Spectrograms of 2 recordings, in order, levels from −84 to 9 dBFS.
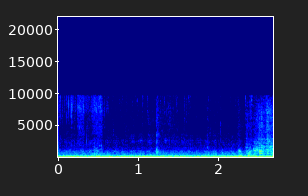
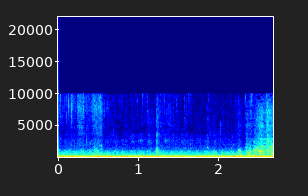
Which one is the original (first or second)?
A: first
